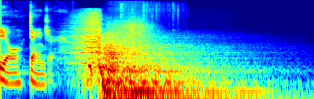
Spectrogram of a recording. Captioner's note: impact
